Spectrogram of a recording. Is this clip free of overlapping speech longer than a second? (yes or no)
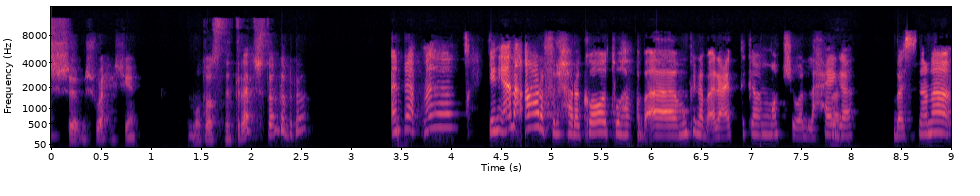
yes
